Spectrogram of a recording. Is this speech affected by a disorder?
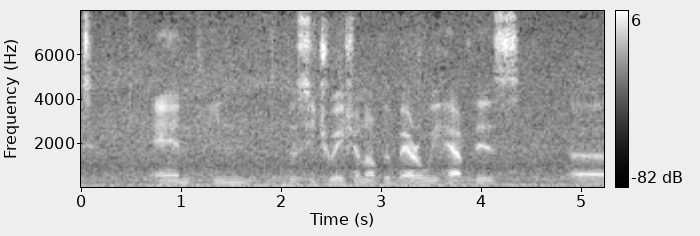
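No.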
